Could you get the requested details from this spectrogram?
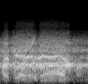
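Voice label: Russian speech, Ka-50 Wingman; affirm; DCS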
